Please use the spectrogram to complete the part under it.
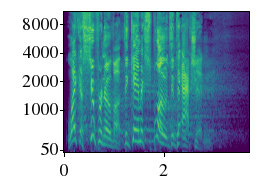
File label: Game Start, Announcer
